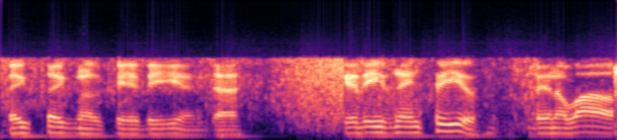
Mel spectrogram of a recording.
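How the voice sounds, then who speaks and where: A lowish-voiced man comes through a narrow, phone-like ham radio transmission. Clear static noise sits around his call signs and casual chat. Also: normal speed. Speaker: amateur radio caller.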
